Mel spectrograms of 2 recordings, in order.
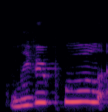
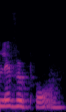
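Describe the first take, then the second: First: Higher, badly faked Scouse; attempted Scouse accent. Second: Said in the usual way. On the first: Shown as a demonstration. Trying how Liverpool natives say it, failed Scouse. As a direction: try a Scouse accent and miss. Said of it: "Okay, I can't do that". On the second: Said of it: "I can't do that".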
